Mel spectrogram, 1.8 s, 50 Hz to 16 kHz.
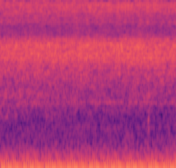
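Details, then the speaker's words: Honda Civic Si K20 with a newly installed Mercracing TVS 1900 supercharger, first start after ECU reflash, check engine light on: deep, uneven, lumpy idle that stumbles; suspected misfire, air-fuel ratio holding 14, no knock; rough idle. "kind of sounds like she has a misfire we'll see right now my Airfield ratio is staying at 14 no knock"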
